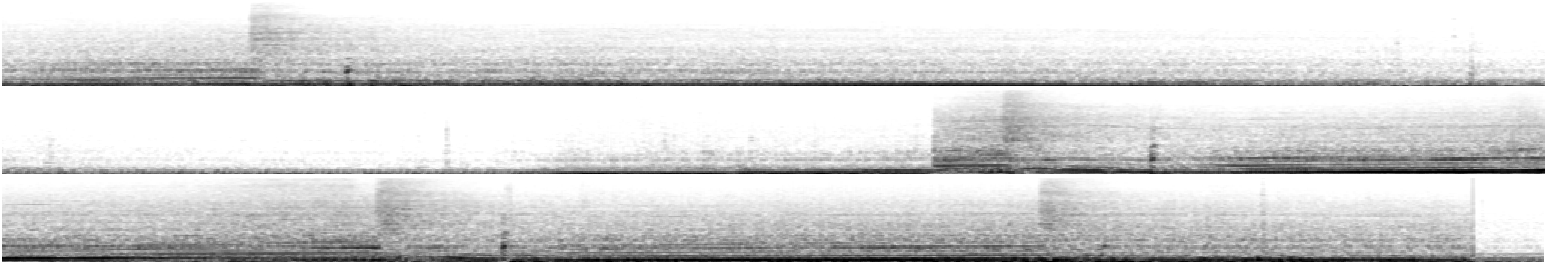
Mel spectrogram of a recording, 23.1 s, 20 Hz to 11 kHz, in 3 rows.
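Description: Autozam AZ-1's turbocharged 660cc three-cylinder engine under way, steady and slowly dropping in pitch, then easing off about seven seconds in. From about ten seconds it pulls hard, with two upshifts a few seconds apart and the revs climbing after each one.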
